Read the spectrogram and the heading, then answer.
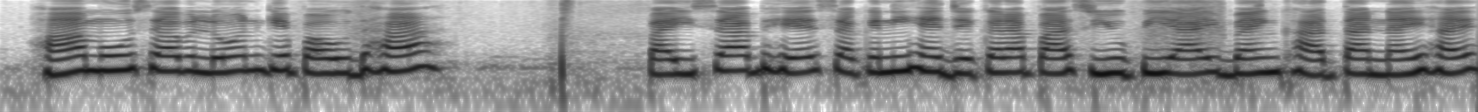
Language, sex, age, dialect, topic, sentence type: Magahi, female, 31-35, Western, banking, question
